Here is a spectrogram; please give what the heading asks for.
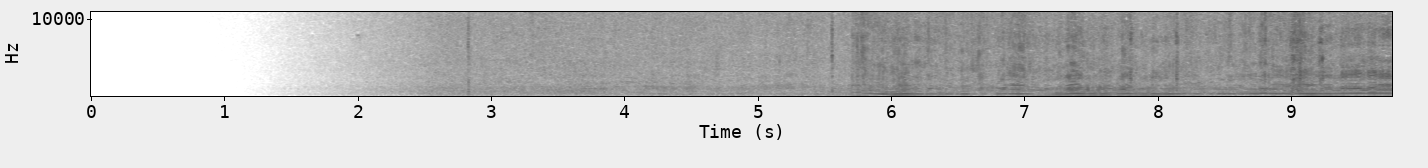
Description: Bees fly nearby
